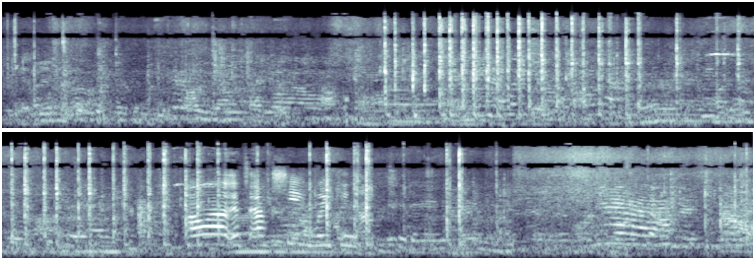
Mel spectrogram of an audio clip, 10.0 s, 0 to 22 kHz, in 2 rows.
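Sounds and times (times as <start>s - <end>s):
background voices talking: 0.0s - 10.0s.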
